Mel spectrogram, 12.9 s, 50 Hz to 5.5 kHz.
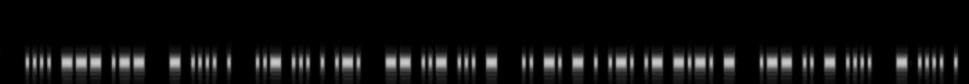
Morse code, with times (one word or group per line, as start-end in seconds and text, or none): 0.3-1.9 HOW
2.3-3.1 THE
3.4-4.8 USER
5.1-6.6 MUST
7.0-9.8 INTERACT
10.1-11.6 WITH
12.0-12.8 THE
